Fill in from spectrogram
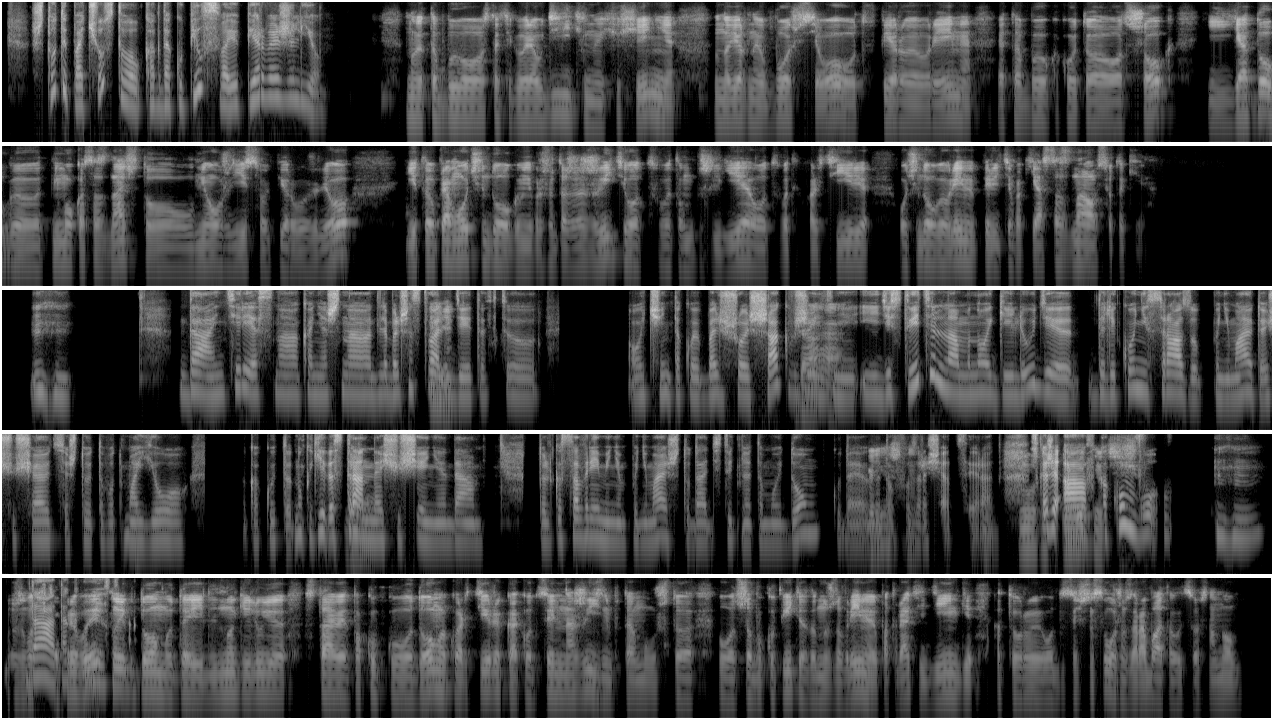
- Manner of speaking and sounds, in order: tapping; stressed: "осознал"; other background noise
- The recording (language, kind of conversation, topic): Russian, podcast, Что ты почувствовал(а), когда купил(а) своё первое жильё?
